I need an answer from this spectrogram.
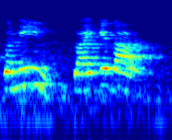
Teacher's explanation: इसके उच्चारण में जीभ का अगला भाग ऊपर के दांतों के पास खुरदरे हिस्से से थोड़ा सा ऊपर की छत यानी मूर्धन्य के किनारे को बहुत हल्के से छूता है और हवा हल्की सीटी सी बजाती है। मतलब पूरा हमें टच नहीं करना है, थोड़ा सा, दोनों को मिलाना नहीं है, थोड़ा सा खोलेंगे तब बोलते हैं ज।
